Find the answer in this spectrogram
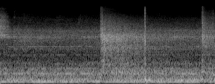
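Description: Barbell being lifted off a bench-press rack: a short rush of noise about a second in, then a single sharp metallic click, over steady background music.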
